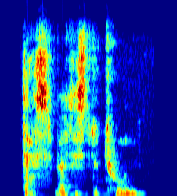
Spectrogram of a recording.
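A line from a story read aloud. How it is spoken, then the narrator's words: Trembling voice. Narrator (German): fragte sie mit bebender Stimme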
